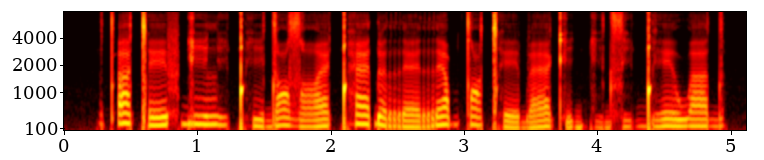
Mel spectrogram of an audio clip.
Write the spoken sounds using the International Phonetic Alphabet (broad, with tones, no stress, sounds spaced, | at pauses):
tʼ a˦˨ ǀ eː˨˦ f ɡ iː˧ l i̤˧ ǃʰ i˨ d əː˦˨ zˤ æː˨˦ ǃʰ æ˦ ɗ ə˨ r ɛː˨ r ɛː˦ b tˤ əː˦ ǀʰ eː˨ b æː˧ kʼ i˨ ɡ k i̤˨ d s i̤˧ ɡ͡ǃ eː˧ w a˦ d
